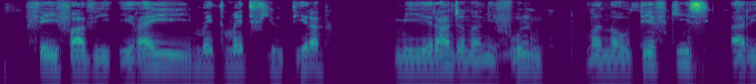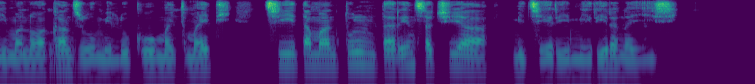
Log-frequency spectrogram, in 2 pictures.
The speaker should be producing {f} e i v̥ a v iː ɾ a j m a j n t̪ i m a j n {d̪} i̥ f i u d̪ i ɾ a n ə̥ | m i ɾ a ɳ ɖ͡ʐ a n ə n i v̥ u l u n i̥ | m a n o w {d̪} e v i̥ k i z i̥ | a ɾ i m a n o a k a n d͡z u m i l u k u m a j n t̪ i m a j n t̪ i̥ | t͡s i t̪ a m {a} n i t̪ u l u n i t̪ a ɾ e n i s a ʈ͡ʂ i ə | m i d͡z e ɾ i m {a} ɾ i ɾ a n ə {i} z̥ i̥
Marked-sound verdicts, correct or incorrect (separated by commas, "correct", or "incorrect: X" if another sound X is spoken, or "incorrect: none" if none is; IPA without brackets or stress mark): correct, incorrect: t̪, incorrect: t̪, correct, incorrect: i, correct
